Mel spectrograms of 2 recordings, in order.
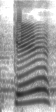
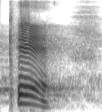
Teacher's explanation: खे का उच्चारण करेंगे तो हवा ज्यादा है, कै खे। इसके बाद गे घे, घे में उच्चारण में ज्यादा आता है। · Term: महाप्राण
